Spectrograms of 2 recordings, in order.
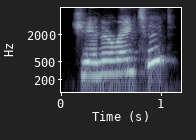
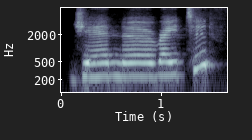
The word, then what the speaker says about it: generated: you haven't seen before generated generated full syllable word with emphasis on the first syllable there this word you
